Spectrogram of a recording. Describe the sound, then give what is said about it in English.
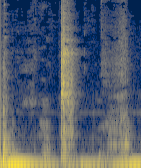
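A small ceramic custard dish clinks sharply against a hard surface, followed by a softer scrape and rattle as it is moved around, with faint background murmur. “Complete with little custard dishes.”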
